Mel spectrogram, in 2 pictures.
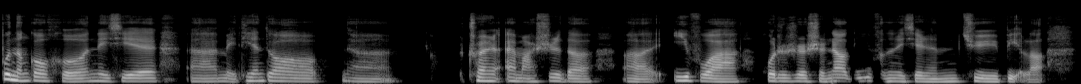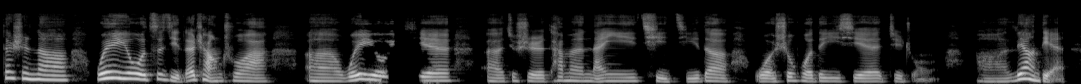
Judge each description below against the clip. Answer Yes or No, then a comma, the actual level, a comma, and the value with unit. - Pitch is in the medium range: Yes, medium, 150 Hz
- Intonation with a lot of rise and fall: No, average, 3.4 semitones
